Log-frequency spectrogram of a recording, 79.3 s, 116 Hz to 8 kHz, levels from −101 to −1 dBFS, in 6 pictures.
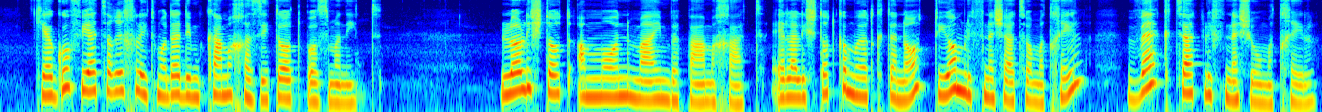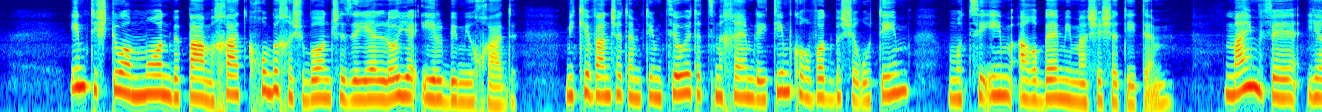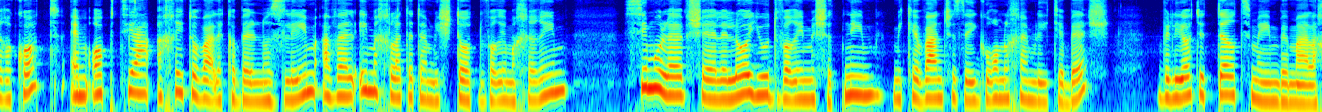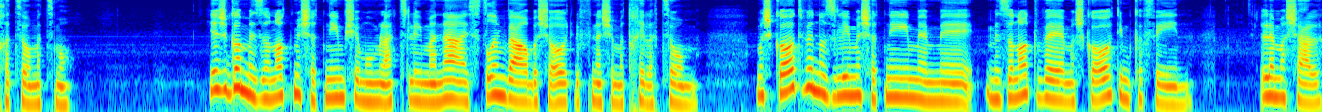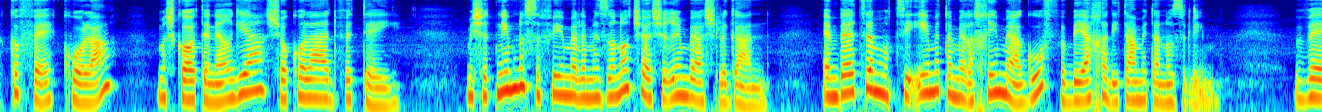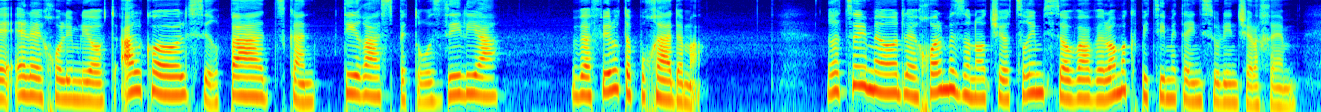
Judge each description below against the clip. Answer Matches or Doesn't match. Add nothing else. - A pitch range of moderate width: Matches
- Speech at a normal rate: Matches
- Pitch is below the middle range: Doesn't match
